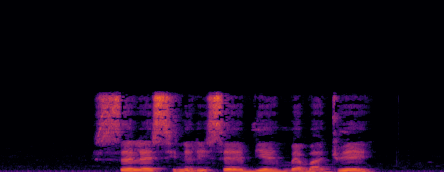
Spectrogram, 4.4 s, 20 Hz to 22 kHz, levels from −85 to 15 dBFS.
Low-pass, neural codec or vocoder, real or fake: 9.9 kHz; none; real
